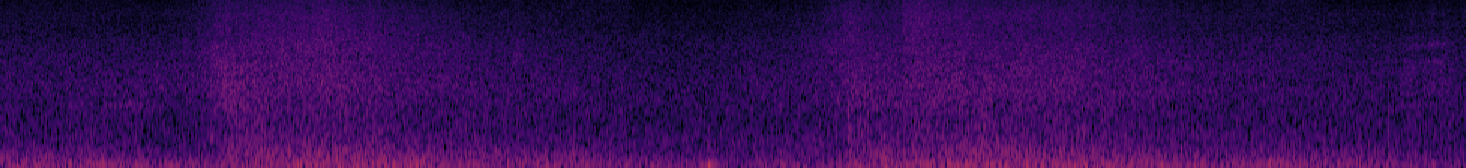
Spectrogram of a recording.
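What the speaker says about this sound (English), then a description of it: "open your sliding door and hear the waves crashing" Steady broadband roar of surf at a Caribbean resort beach, with waves swelling and breaking in slow cycles, no voices.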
